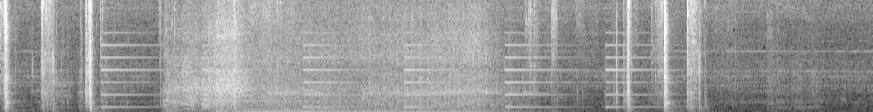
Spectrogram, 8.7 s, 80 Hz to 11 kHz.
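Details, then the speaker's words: 2009 VW Jetta TDI, CBEA common-rail diesel: starter clicks, engine fires and runs a few seconds then dies every time; sometimes runs slightly longer. Immobilizer light not flashing, no engine trouble codes; starts then stalls, cause undiagnosed. "It starts and dies every time. Let me show you what it's doing."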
